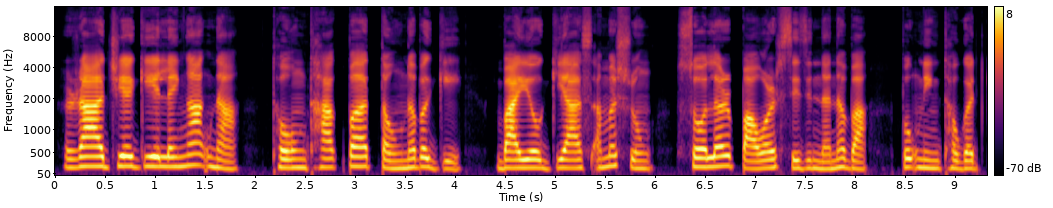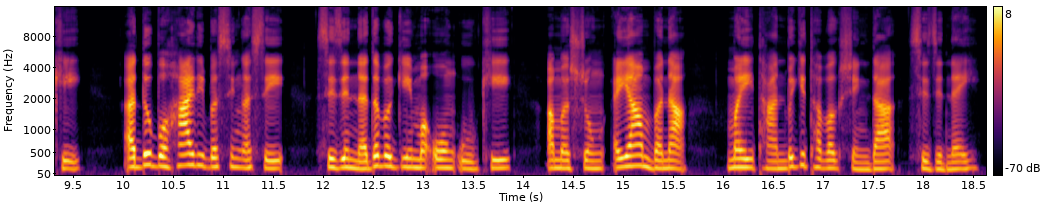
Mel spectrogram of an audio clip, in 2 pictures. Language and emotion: Manipuri, neutral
